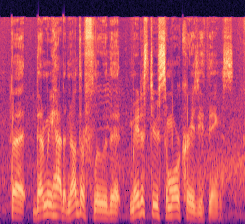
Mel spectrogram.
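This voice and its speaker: A man talks at a very fast pace with lively intonation, the sound dry with no echo. Music plays in the background. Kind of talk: casual vlog chat. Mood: playful, joking. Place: garden.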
